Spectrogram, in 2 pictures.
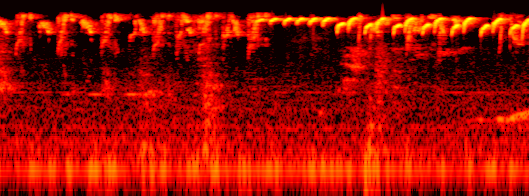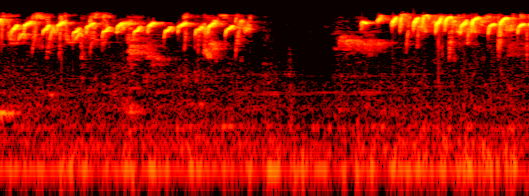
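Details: An agitated sunbird pours out long strings of high, thin, tumbling chirps and slurred notes, pauses briefly, then resumes with more rapid twitters.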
